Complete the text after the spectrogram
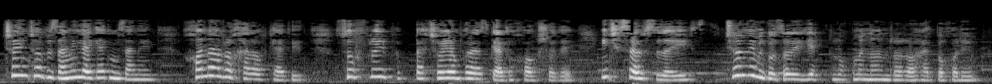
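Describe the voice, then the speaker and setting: Woman doing a shouting old blind mole. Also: on the high side, expressive, faint music behind, voice pushed up. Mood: outraged. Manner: shouting, complaining. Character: old blind male mole, fussy and quick-tempered.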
